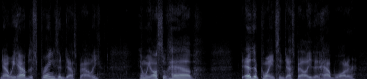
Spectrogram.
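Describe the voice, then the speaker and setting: Speaking at a moderate pace with long, frequent pauses, a man with a fairly high pitch and lively intonation is heard on a very clean recording with a silent background. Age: 60s. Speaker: outdoor vlogger. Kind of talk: casual vlog narration. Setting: outdoors. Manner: casual.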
